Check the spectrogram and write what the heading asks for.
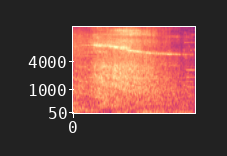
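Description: Cartoon jet airliner flying past: a steady engine roar with a high whine that slowly falls in pitch as it goes by.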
